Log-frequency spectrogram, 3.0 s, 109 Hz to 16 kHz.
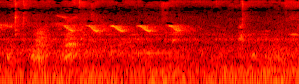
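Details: Red-whiskered bulbul at a 2020 trapping setup using a decoy bird, giving a quick run of five clear, downward-sliding whistled notes, followed by quiet background hum.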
